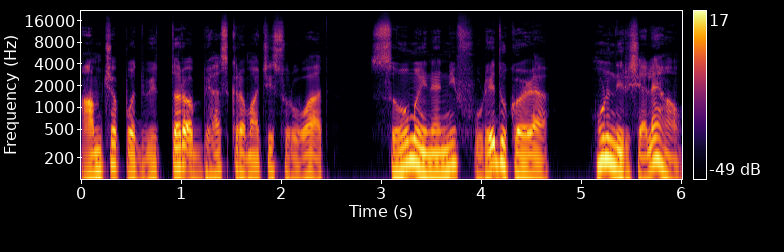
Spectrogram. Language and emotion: Goan Konkani, sad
